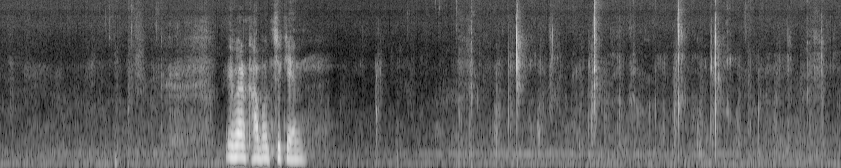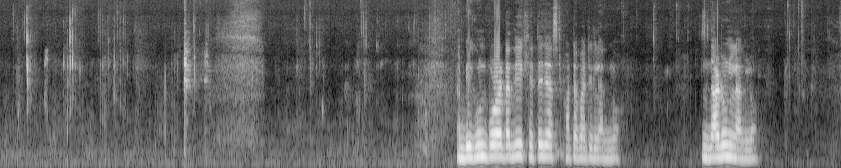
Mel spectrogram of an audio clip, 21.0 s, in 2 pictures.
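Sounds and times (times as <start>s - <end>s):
person chewing with wet clicks: 1.0s - 2.0s, 4.4s - 13.2s, 13.9s - 15.9s, 18.3s - 19.3s, 20.2s - 21.0s.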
